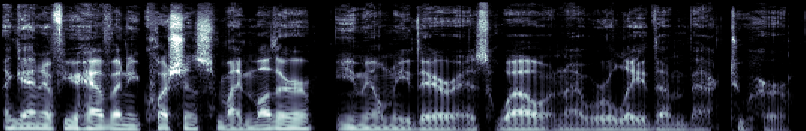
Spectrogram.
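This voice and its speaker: A man hosting a podcast solo, chatting casually and thinking out loud in a rambling way. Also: extremely low pitch, steady tone, fairly quick, dry recording, studio quality. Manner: rambling, thinking aloud, mild swearing. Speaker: podcast host.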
